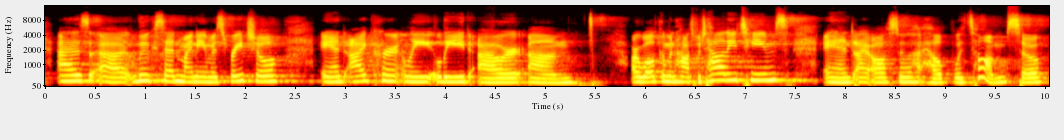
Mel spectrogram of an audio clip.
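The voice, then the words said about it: American accent. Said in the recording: “if you can't tell from my accent, I am from America.”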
